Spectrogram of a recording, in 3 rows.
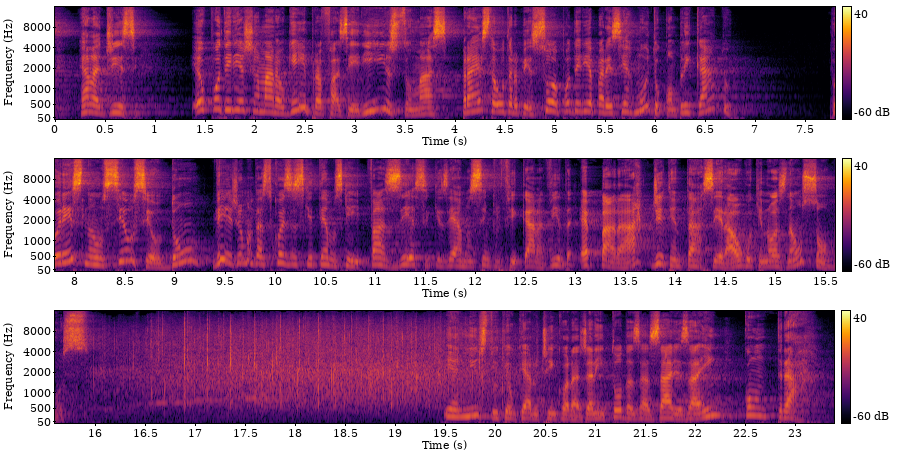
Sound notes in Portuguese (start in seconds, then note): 15.9 audiência aplaude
